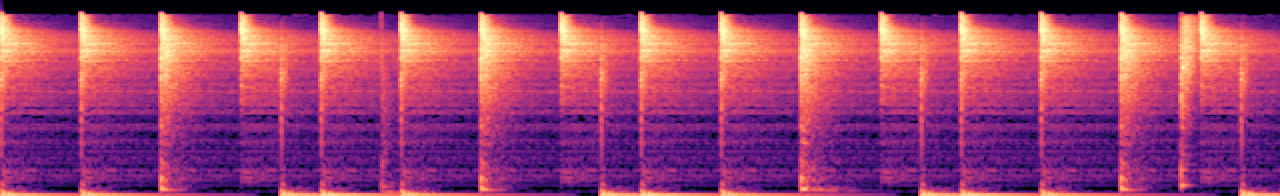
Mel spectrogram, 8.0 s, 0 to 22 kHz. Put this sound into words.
Stone Beat (120)
A common 120 bpm beat with a slow stoner feeling, but also a downtempo trip-hope texture.
svayam
hydrogen, rhythm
